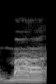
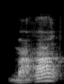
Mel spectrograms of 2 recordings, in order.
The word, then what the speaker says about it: Ma'at: also corresponds to the we erroneously say like ma and mat when we're pronouncing that root. But ma'at is 4 consonants.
